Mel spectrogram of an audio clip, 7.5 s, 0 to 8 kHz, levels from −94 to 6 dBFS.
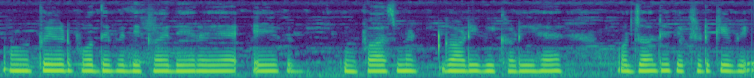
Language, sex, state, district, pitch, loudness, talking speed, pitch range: Hindi, female, Rajasthan, Bikaner, 190 Hz, -16 LUFS, 150 wpm, 185-195 Hz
